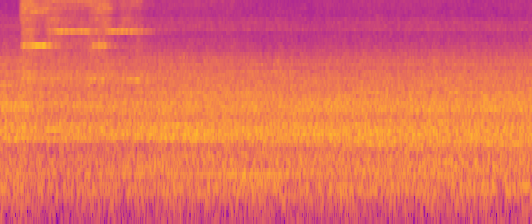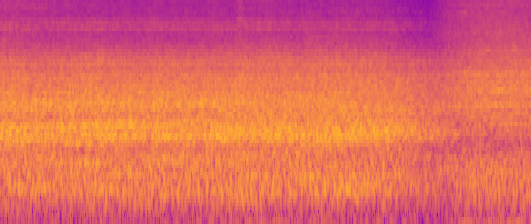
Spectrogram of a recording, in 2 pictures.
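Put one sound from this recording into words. A passenger train rumbles past along the tracks.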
